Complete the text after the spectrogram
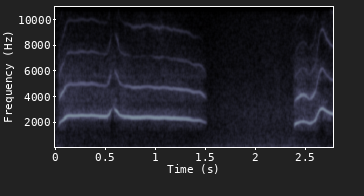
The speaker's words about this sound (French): le langage sifflé est une modulation du dialecte local, le béarnais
